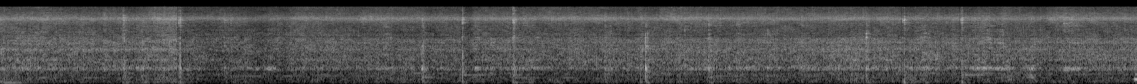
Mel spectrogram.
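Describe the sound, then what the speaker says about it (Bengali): Shrimp frying in oil in a wok gives a dense, steady sizzle throughout, with occasional sharp clicks of a utensil scraping the pan. "হালকা করে ভেজে নিচ্ছি"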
